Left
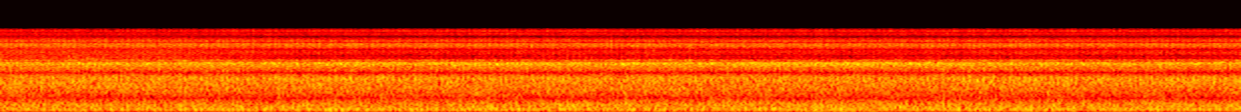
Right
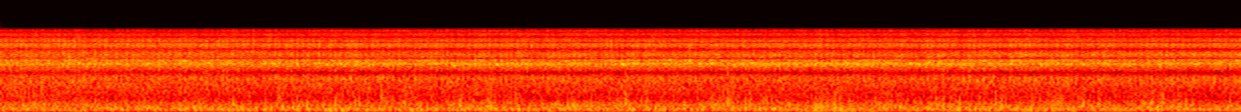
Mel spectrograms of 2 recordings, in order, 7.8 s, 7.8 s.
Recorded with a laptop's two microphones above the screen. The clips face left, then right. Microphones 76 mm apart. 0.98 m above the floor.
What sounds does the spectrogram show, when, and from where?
0.0 s a vehicle: 35° left (ahead or behind)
